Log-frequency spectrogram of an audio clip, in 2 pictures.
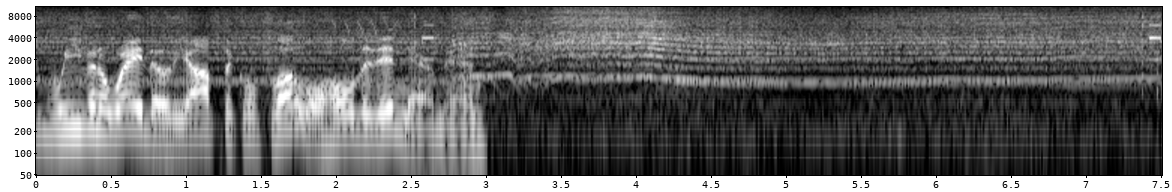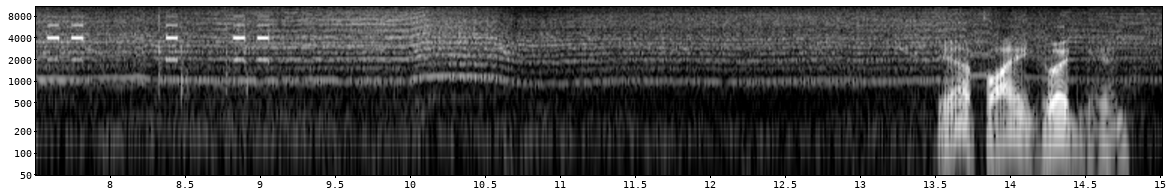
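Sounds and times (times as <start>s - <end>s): toy drone motors whining: 0.0s - 15.0s
short electronic beeps: 7.4s - 9.1s.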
